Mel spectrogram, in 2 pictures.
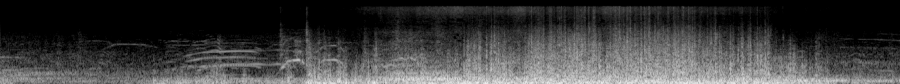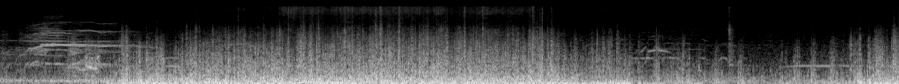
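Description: A roller coaster train rumbles and rattles along its steel track.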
